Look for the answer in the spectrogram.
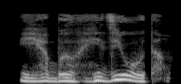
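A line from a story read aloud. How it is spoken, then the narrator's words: Hoarse. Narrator (Russian): хрипло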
